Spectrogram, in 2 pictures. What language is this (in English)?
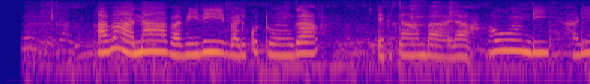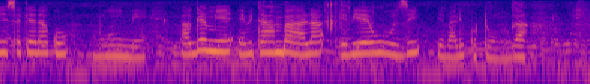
Soga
